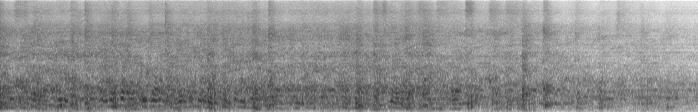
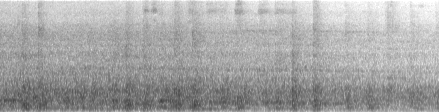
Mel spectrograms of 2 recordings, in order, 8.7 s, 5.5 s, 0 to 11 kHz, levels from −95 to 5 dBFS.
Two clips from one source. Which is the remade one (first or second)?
first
